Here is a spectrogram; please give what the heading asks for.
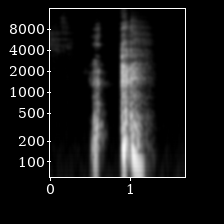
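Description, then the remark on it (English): A person clears their throat into an unmuted microphone, a short gruff rasp followed by a louder, longer one, with no talking around it. “Also, apologies if you hear me clearing my throat at all through this, because I can't mute my mic with my setup right now.”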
